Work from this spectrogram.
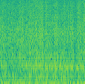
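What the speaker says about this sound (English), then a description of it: "Wind is definitely heavy today" Heavy wind buffets the microphone during a motorcycle ride, a loud steady roar with constant low rumble and gusty fluttering that fills the whole moment without pause.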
